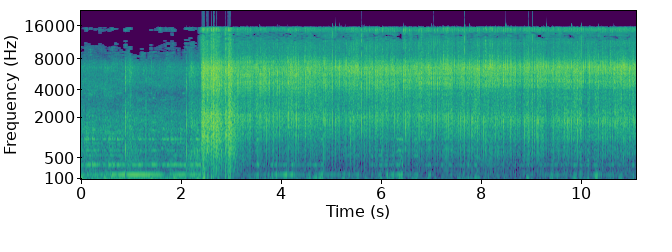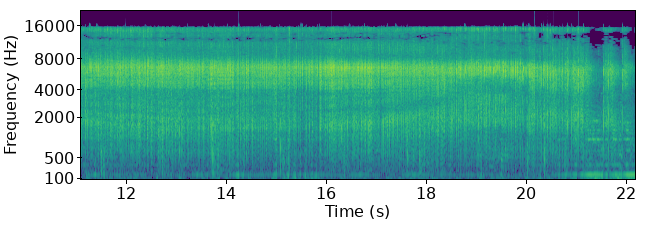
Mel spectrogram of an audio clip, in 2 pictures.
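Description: A long string of firecrackers going off: a loud burst about two and a half seconds in, then dense, continuous crackling until just before the end.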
